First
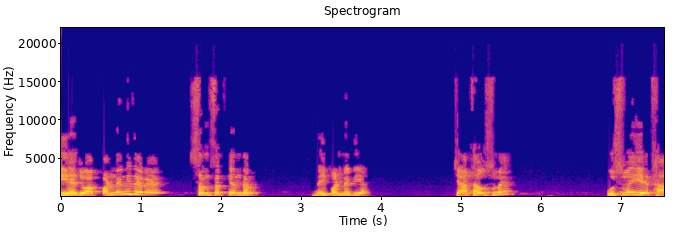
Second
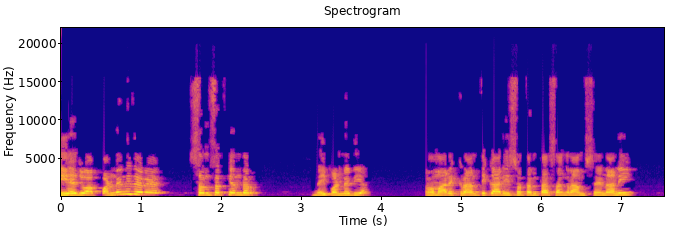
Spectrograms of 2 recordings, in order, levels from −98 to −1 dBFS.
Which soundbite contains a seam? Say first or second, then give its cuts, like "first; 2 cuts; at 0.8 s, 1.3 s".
second; 1 cut; at 4.6 s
